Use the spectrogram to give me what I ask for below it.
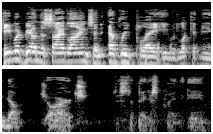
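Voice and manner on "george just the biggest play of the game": gentle, very quiet, breathy near-whisper. Retelling what was said on the sidelines every play: soft Super Dave Osborne voice. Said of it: "and that soft voice that he had".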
